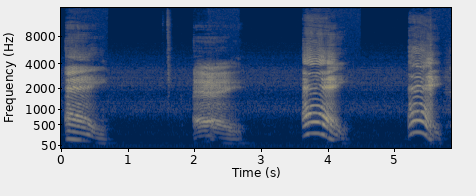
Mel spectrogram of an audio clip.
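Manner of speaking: "A" repeated as a drawn-out "ay", with pauses; "A" as a held "ay", one at a time; long A sound. Shown as a demonstration. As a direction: model each "A" as a long "ay" for copying. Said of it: "Can you say that?".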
